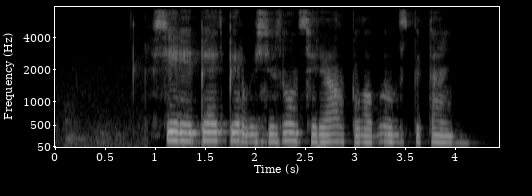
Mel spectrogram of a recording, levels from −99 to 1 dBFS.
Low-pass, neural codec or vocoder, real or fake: 7.2 kHz; none; real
